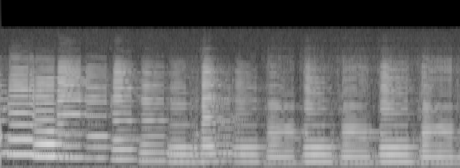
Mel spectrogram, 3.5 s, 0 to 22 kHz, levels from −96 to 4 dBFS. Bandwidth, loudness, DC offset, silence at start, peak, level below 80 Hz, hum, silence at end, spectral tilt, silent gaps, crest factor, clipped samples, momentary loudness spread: 11 kHz; -19 LUFS; 0.5%; 0 s; -2 dBFS; -58 dBFS; none; 0 s; -5 dB/octave; none; 18 dB; under 0.1%; 9 LU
